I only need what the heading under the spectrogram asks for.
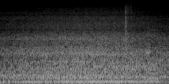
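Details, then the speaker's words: Car radiator cooling fan powered with a test adapter plugged into the fan relay socket: steady low hum and airflow rush with no rattle or scraping; fan wiring and fan motor are good, running normally. "I'm doing is I'm toggling this way so the wires going to the fan are good and the fan is good as well"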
